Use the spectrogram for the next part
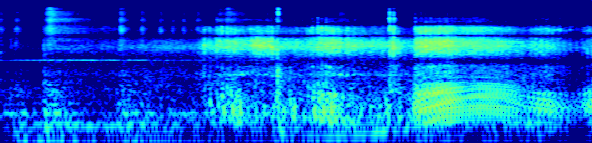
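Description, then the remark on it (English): A Moto Guzzi motorcycle engine rumbles steadily, then revs louder with a rising, wavering pitch near the end, with faint wind noise in the background. “Nice motorcycle, too. Moto Guzzi.”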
